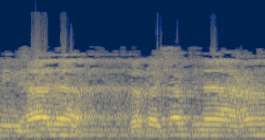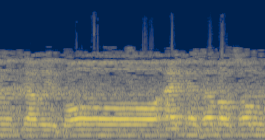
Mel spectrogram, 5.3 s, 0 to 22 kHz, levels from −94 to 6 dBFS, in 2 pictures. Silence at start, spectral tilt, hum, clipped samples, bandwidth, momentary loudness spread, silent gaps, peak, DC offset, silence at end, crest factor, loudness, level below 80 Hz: 0 s; -6 dB/octave; none; under 0.1%; 7.8 kHz; 6 LU; none; 0 dBFS; 0.4%; 0 s; 12 dB; -12 LUFS; -56 dBFS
